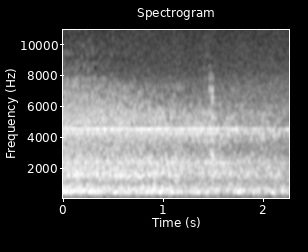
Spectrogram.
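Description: Steady hiss of background noise with a faint high-pitched whine running through it, slowly easing off.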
